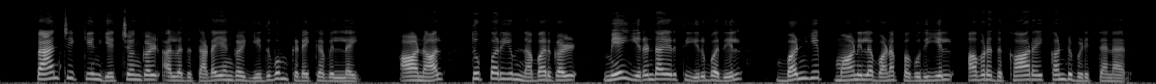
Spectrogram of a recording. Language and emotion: Tamil, neutral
